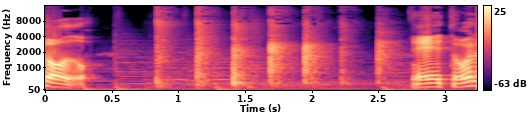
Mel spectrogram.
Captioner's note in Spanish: Aplausos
